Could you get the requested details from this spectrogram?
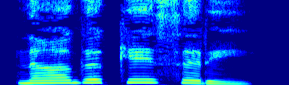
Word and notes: ನಾಗಕೇಸರ: nāga kēsara

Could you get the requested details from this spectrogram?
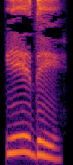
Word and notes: ಎಯ್ದು: eydu

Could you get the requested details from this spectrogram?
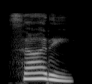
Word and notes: ಸರಿ: Kannada

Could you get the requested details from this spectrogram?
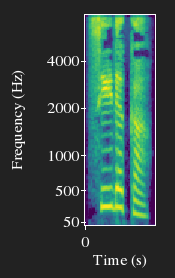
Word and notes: ಸೀಡಕ: sīḍaka

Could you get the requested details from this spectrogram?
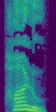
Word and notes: ಹಳು: haḷu

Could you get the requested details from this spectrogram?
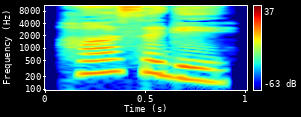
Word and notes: ಹುಸಿಕ: Kannada

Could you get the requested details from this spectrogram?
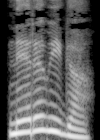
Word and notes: ನೀರ್ವಕ್ಕಿ: nīrvakki

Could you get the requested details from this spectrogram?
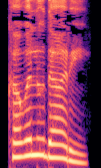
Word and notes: ಕವಲುದಾರಿ: kavaludāri; Kannada

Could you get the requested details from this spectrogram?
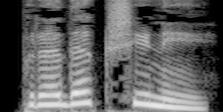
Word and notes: ಪ್ರಾದಕ್ಷಿಣ: prādakṣiṇa

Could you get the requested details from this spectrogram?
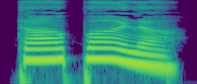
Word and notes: ದೀಪಾಳಿ: kannada

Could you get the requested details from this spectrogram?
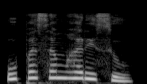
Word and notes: ಉಪಸಂಹರಿಸು: Kannada

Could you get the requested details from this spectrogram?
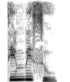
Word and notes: ದಂಬಿಸು: dambisu; kannada

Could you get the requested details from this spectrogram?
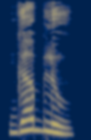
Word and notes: ಗಬ್ಬಲು: Kannada

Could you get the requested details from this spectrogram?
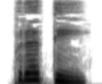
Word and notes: ಪ್ರತಿ: prati

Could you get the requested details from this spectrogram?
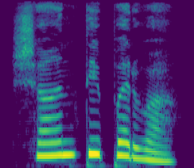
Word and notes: ಶಾಂತಿಪರ್ವ: śanti parva

